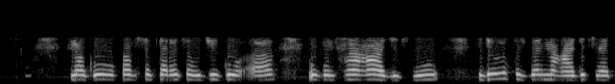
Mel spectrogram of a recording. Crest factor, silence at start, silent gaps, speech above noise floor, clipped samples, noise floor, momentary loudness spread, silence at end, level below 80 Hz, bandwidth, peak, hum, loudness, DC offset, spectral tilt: 16 dB; 0.25 s; none; 23 dB; under 0.1%; -48 dBFS; 9 LU; 0.05 s; -84 dBFS; 3.8 kHz; -10 dBFS; none; -25 LUFS; under 0.1%; -6.5 dB/octave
